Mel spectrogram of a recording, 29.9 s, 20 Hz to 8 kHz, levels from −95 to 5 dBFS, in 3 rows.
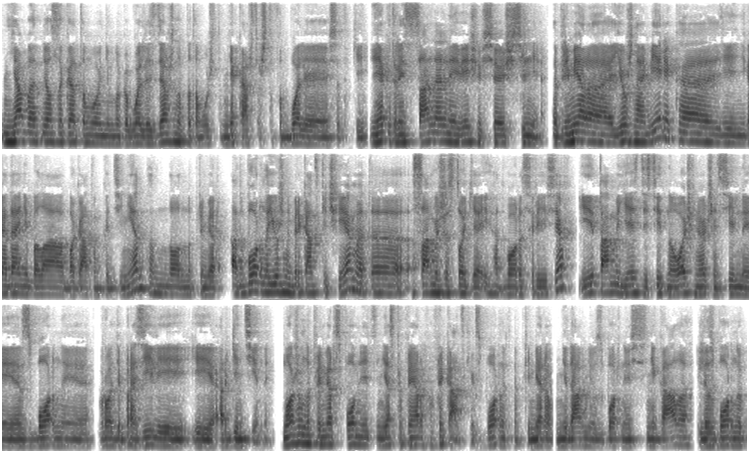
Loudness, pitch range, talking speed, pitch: -22 LUFS, 95-115 Hz, 135 wpm, 105 Hz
